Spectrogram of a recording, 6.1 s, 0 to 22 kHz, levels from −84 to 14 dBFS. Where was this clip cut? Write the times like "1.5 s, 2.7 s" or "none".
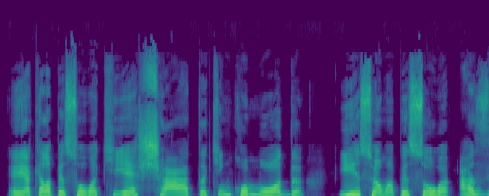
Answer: none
